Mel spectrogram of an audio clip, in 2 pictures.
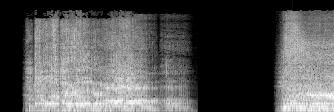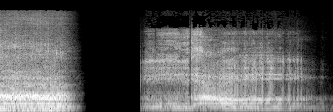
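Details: A wild lion gives three deep, rasping roars, each lasting about three seconds, separated by silence.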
